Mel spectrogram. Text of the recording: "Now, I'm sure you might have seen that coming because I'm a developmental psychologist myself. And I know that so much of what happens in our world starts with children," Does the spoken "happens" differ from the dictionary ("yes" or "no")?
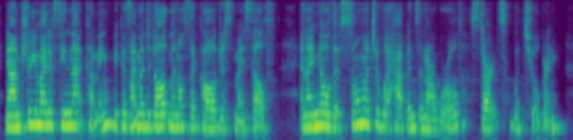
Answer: no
